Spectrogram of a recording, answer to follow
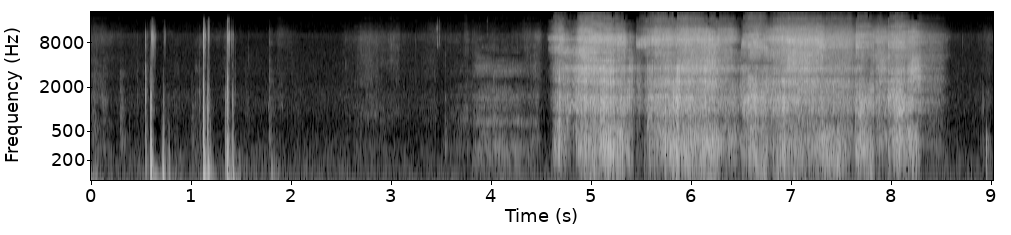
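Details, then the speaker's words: Three sharp sneeze-like bursts, then a long loud noisy blast of sneezing and blowing, from a woman in an acted sneezing scenario with her nose tickled by a feather, complaining of being snotty. "Oh, I'm so snotty. I guess you also like that, huh?"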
